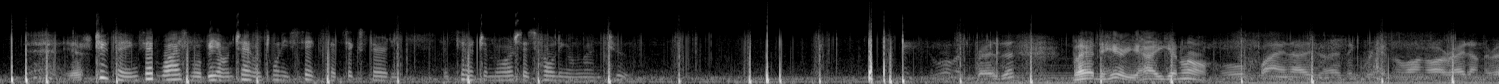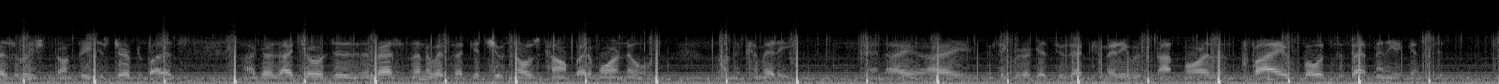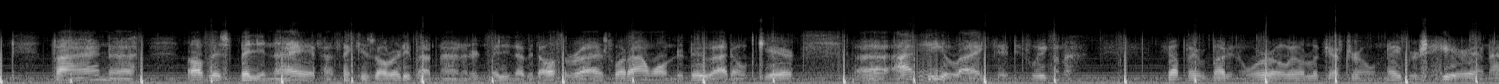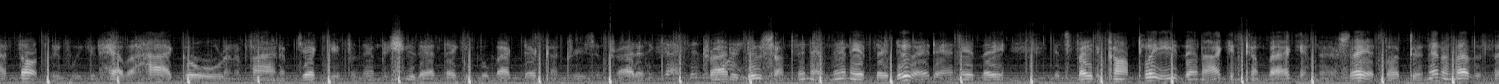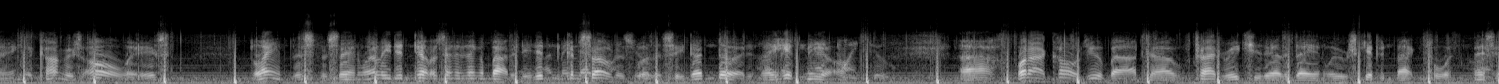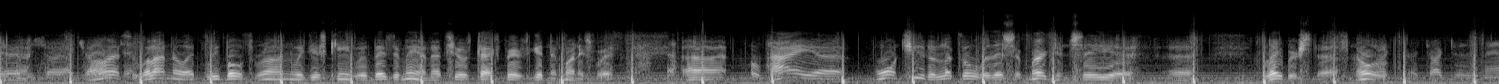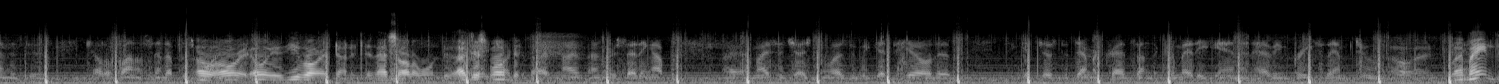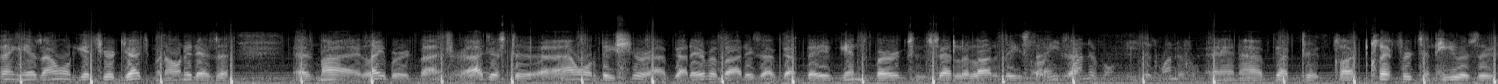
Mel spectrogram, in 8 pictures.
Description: Conversation with WAYNE MORSE and OFFICE SECRETARY, March 14, 1967
Secret White House Tapes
